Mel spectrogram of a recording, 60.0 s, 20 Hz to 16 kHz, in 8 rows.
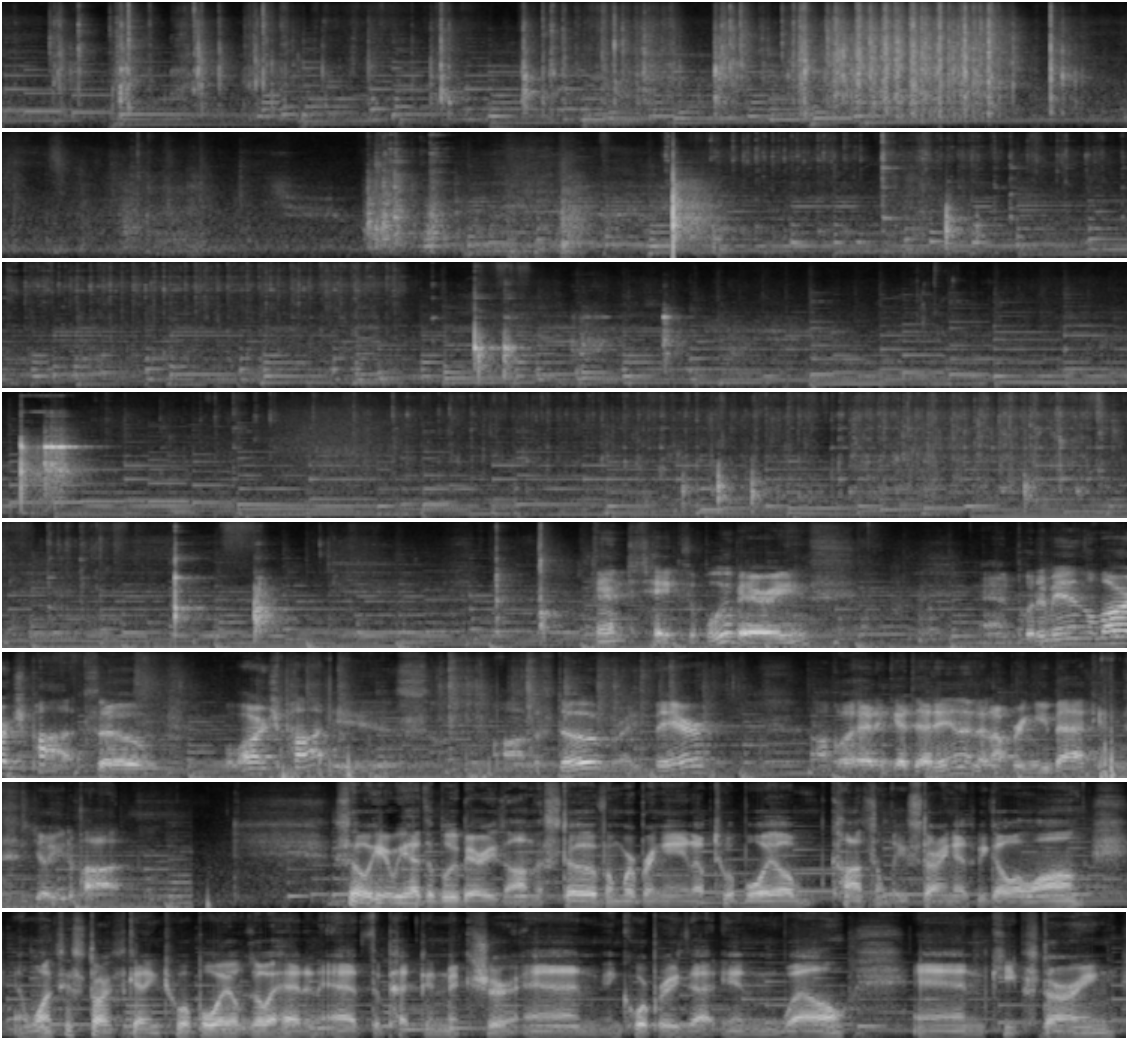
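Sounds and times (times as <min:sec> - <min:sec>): background music: 0:00.0 - 0:07.8, 0:10.0 - 0:59.9
paper packet rustling: 0:00.0 - 0:08.8, 0:12.2 - 0:17.9, 0:23.6 - 0:31.0, 0:37.7 - 0:45.8
whisk clinking in ceramic bowl: 0:12.4 - 0:17.6, 0:24.9 - 0:31.8.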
